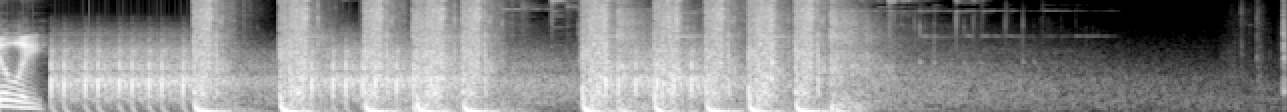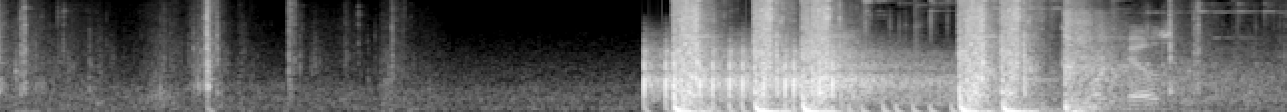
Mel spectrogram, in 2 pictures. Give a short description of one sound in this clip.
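Rifle shots crack in quick bursts with echoes.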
